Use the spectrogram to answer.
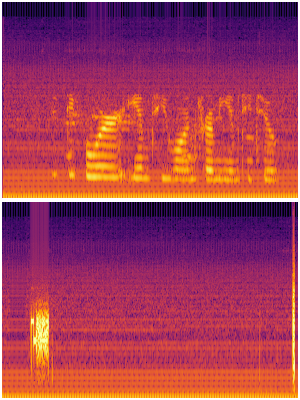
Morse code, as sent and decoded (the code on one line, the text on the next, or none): none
